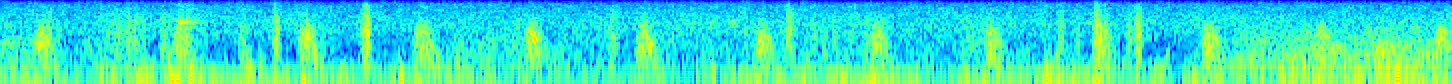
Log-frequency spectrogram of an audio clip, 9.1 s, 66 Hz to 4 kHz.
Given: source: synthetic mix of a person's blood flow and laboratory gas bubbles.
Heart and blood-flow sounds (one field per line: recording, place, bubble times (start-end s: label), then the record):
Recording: Doppler ultrasound of blood flow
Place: subclavian vein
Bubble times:
no bubbles
From the record:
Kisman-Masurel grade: 000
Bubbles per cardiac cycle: 0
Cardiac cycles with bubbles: 0%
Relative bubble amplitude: no bubbles discernible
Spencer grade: 0 (complete lack of bubble signals)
